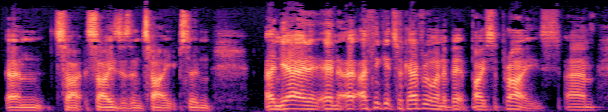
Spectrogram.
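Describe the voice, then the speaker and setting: A man's voice: sits low, expressive, moderate pace, no echo, studio quality. A man chatting casually as an interview guest, with a wry, self-deprecating manner. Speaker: interview guest, comics and audio writer.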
